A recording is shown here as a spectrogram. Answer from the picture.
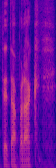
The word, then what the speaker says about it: Tetra Pak: Estas charlas de las que hablas se marcan en el proceso creativo Tetra Pak 2023 y se van a celebrar los tres primeros domingos de febrero. – Y está con nosotros Jone Estíbariz, que es la coordinadora de los encuentros Tetra Pak 2023.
